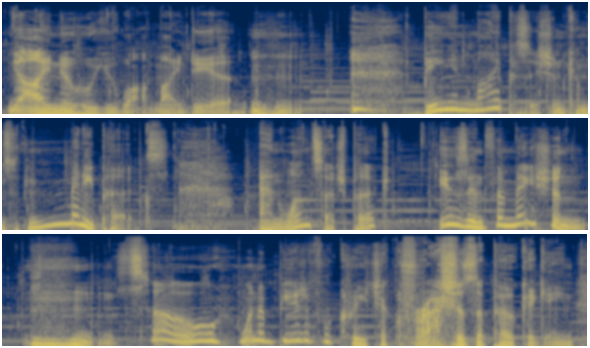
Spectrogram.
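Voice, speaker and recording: A man's voice: on the high side, wildly swooping pitch, a little slow, vocal fry, mellow, soft background music, full character voice. A man acting a flirtatious, possessive dictator in an ASMR roleplay, with a theatrical, teasing, menacing delivery.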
